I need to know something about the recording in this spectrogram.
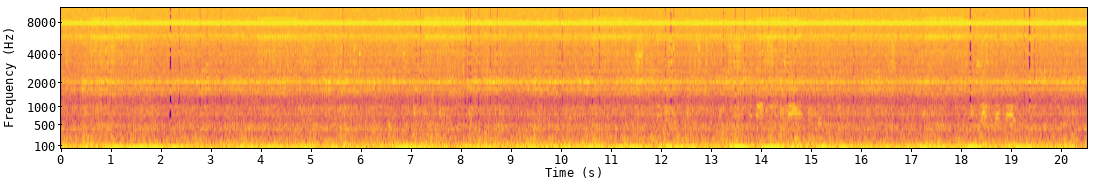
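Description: A vehicle engine rumbles steadily as it drives over snow.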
